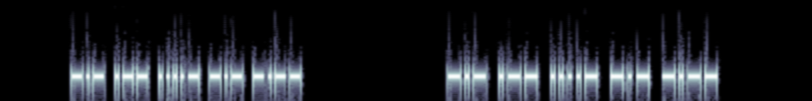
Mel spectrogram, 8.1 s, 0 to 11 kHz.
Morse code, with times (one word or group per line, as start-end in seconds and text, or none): 0.7-3.0 KW4KY
4.5-7.2 KW4KY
